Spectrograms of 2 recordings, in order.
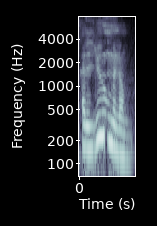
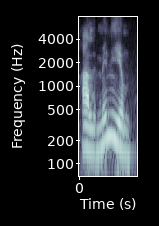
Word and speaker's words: aluminium: it right so um you guys pronounce it aluminum okay whereas most people in Europe pronounce it aluminium uh do you find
